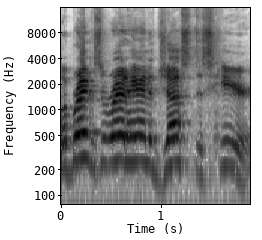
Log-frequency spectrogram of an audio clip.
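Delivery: loud bandit's call. Narrating a scene, voicing Rum, a brigand coming up behind you: Rum calling out loudly. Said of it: "kind of calls out fairly loud".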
